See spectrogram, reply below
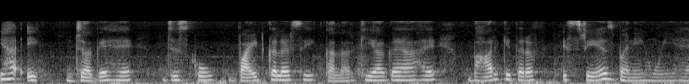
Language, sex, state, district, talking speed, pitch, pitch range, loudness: Hindi, female, Bihar, Bhagalpur, 165 wpm, 190 Hz, 175-200 Hz, -18 LUFS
